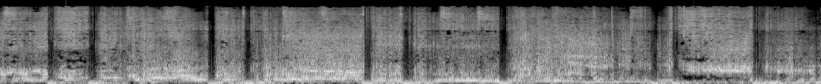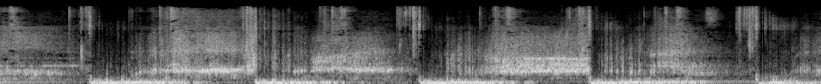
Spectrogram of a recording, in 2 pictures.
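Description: Loud live rock concert sound recorded from within an arena crowd, crowd noise and music from the stage mixed together. In the second half the sound goes in loud rhythmic surges, about one every second and a half, with brief dips between them.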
